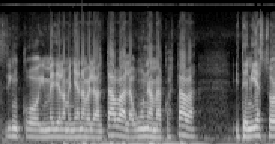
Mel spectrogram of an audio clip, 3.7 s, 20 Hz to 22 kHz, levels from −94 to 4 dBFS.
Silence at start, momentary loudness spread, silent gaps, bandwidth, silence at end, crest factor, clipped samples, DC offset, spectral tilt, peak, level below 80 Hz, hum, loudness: 0 s; 7 LU; none; over 20 kHz; 0 s; 12 dB; under 0.1%; under 0.1%; -4 dB/octave; -8 dBFS; -44 dBFS; none; -19 LUFS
